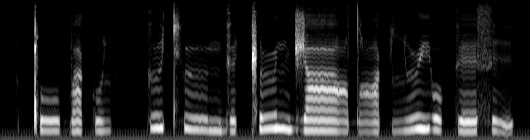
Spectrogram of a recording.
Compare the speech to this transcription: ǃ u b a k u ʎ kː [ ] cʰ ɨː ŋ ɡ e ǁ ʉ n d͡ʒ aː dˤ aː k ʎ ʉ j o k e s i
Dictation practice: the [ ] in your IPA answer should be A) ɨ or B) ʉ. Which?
A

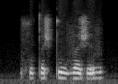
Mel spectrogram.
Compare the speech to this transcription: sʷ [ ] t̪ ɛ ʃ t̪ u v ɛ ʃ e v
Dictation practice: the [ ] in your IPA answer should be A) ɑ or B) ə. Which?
B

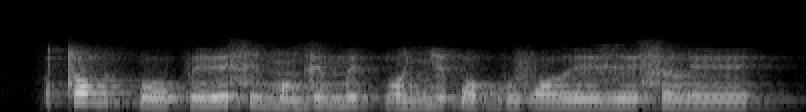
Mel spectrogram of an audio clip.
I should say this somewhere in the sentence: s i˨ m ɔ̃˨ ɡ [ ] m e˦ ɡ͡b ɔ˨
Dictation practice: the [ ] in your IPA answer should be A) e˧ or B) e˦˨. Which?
B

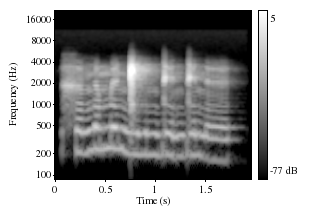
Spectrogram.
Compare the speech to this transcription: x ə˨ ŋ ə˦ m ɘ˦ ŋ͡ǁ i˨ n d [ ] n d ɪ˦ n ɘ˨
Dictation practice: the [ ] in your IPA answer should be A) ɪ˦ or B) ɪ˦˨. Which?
B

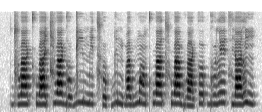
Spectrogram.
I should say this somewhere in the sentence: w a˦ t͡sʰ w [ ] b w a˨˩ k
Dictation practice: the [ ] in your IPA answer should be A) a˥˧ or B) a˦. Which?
B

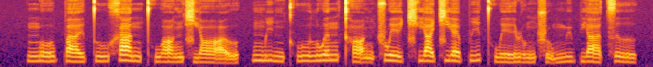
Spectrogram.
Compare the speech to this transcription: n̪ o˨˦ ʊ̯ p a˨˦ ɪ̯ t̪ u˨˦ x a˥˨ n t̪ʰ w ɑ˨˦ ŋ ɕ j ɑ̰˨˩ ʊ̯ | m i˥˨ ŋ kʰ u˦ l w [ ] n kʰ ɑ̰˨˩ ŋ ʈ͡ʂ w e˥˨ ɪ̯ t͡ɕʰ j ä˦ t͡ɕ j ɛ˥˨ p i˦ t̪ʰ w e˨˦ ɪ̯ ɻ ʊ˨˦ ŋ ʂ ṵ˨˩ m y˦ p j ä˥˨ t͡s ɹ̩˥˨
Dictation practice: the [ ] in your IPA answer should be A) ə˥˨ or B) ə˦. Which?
B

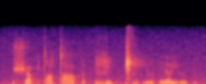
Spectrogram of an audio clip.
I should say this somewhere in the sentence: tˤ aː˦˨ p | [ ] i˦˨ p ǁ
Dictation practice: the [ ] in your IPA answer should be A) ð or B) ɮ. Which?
B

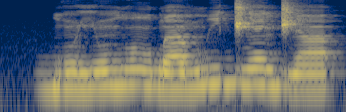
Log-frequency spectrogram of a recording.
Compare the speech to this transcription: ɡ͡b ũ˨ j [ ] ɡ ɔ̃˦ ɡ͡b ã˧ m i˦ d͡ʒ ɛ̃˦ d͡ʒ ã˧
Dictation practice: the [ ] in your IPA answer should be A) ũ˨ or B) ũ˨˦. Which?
B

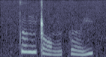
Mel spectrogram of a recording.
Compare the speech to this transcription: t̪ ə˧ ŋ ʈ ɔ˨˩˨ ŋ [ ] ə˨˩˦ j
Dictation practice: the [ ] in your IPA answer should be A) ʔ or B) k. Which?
B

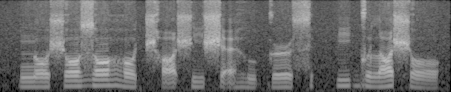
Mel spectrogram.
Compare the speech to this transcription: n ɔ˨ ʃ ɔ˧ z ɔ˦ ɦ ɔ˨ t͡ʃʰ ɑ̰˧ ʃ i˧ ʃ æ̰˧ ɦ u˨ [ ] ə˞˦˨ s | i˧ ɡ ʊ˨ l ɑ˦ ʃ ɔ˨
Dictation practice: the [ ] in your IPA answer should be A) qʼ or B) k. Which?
B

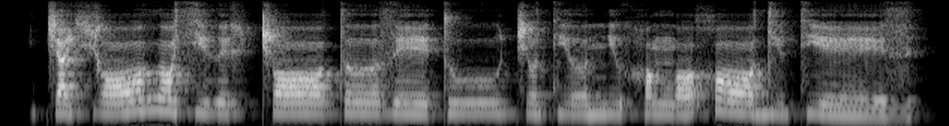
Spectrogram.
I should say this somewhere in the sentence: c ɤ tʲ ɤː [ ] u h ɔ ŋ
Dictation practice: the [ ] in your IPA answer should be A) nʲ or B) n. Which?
A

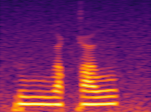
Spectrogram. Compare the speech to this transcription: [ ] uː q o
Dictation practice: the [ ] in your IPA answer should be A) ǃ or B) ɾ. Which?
B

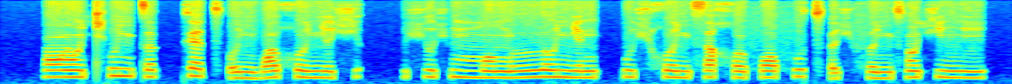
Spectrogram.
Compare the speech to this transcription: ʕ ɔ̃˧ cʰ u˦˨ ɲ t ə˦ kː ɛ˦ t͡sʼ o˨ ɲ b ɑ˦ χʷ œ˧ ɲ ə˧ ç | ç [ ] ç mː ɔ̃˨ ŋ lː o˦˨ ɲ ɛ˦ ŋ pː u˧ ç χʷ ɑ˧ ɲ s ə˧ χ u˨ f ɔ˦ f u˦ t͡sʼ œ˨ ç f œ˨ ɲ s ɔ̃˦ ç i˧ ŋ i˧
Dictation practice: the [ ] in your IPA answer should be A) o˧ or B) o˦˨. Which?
A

